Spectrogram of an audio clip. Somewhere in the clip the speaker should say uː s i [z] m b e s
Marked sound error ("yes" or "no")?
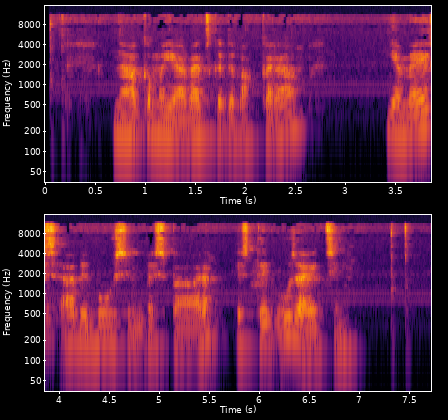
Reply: yes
